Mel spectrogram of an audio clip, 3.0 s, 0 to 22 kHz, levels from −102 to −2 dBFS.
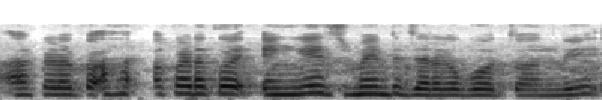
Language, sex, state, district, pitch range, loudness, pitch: Telugu, female, Andhra Pradesh, Sri Satya Sai, 240-280 Hz, -15 LUFS, 260 Hz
